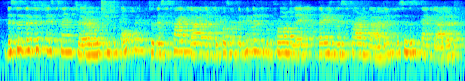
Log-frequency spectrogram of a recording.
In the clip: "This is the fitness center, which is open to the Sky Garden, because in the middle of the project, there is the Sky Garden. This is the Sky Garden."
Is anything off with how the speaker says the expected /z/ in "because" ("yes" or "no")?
no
